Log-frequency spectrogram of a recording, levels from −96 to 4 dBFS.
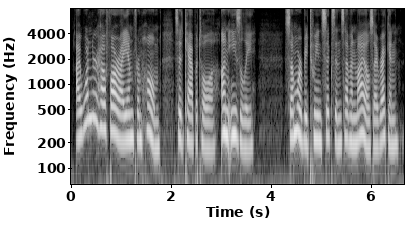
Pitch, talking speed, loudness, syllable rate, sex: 225 Hz, 170 wpm, -16 LUFS, 6.0 syllables/s, female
